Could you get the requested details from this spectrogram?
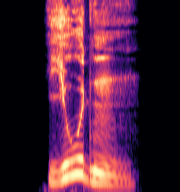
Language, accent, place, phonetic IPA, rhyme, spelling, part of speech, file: German, Germany, Berlin, [ˈjuːdn̩], -uːdn̩, Juden, noun, De-Juden.ogg
- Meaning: 1. genitive singular of Jude 2. dative singular of Jude 3. accusative singular of Jude 4. plural of Jude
